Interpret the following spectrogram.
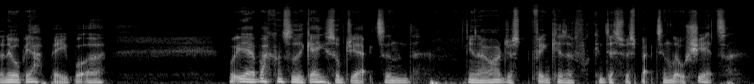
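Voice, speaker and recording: A man with a fairly low, somewhat breathy voice talks at a fairly quick pace, with long, frequent pauses, in a dry, close sound with no echo. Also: ordinary pitch variation, very clean recording, silent background. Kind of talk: casual talk to camera, rant.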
